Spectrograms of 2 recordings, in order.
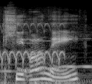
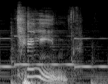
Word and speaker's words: Kian: It looks like Kiane, but it's actually pronounced Kane, like the pepper, or Kanye, or Wyoming without the H, Y, or Yoming.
